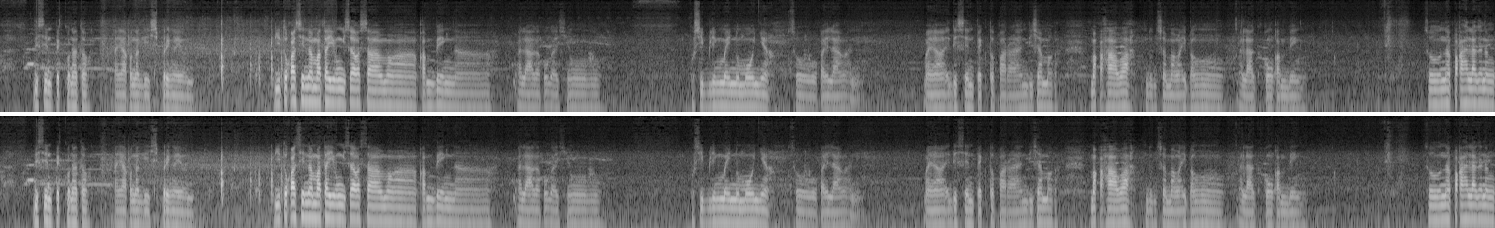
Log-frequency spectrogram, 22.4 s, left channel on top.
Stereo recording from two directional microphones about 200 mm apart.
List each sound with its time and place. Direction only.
0.5 s speech: 5° right (ahead or behind)
4.0 s a man's voice: 15° left (ahead or behind)
10.4 s speech: 20° left (ahead or behind)
13.8 s speech: 15° left (ahead or behind)
21.4 s speech: 10° left (ahead or behind)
